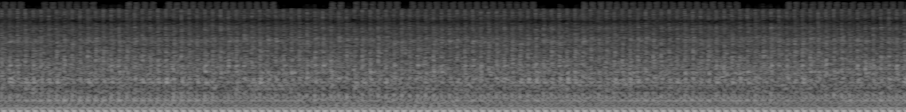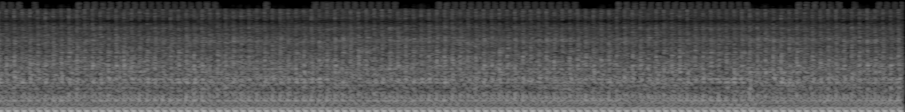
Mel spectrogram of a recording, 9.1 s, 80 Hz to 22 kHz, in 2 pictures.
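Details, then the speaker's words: Troy-Bilt log splitter with small Honda engine driving the hydraulic pump, run about 5 minutes under load to check the hydraulic fittings for leaks: steady, even single-cylinder drone with a regular beat, no misses or knocks. Running healthy. "So we're gonna start it back up. We're gonna run it. I don't know, maybe 5 minutes or so. Kind of put some load on it again."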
